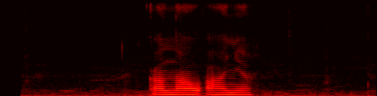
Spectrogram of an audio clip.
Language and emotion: Russian, neutral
